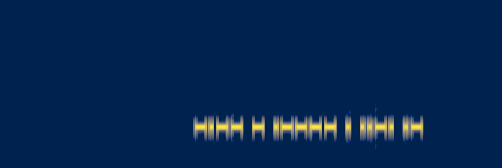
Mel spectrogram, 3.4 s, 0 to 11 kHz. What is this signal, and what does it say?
Morse code, heard as a keyed tone, about 47 wpm, 700 Hz. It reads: YT1EFA
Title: DXCC-100 Call Signs - 6 Characters - Repeated 2x - 50wpm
